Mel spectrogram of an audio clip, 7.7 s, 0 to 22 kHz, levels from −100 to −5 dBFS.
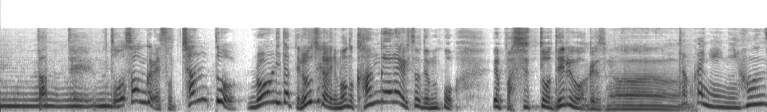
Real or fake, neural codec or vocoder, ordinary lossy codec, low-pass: fake; codec, 16 kHz, 4 kbps, FunCodec, trained on LibriTTS, 50 frames a second; none; none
